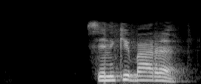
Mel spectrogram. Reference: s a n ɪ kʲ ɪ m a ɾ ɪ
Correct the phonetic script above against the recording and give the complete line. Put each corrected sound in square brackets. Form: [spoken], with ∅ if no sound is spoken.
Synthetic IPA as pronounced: s [e] n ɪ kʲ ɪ [b] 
